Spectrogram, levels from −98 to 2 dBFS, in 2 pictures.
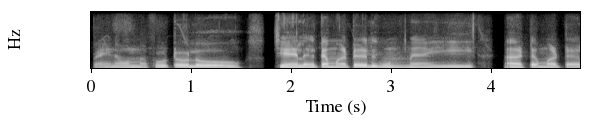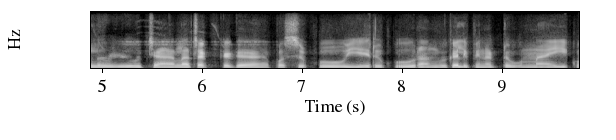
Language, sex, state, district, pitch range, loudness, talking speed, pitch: Telugu, male, Andhra Pradesh, Visakhapatnam, 90-100 Hz, -22 LUFS, 85 wpm, 95 Hz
